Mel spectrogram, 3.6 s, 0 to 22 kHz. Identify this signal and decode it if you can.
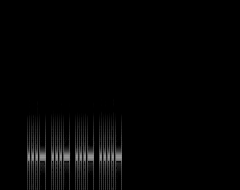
Morse code, heard as a keyed tone, about 40 wpm, 700 Hz. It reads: VVV4
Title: All Cut Numbers - 4-Digit 40wpm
